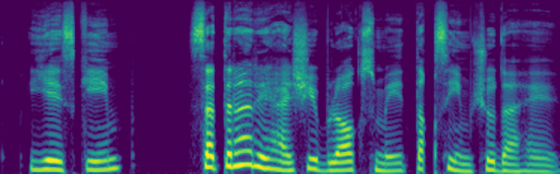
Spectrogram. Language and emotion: Urdu, neutral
